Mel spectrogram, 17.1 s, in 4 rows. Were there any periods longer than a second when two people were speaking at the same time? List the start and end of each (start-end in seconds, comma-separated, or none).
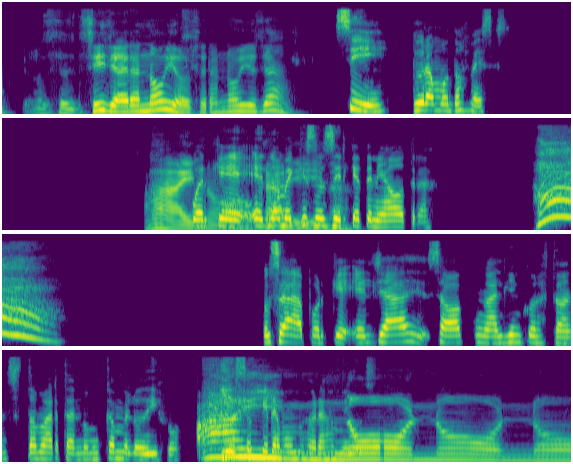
5.7-7.0, 14.2-15.6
